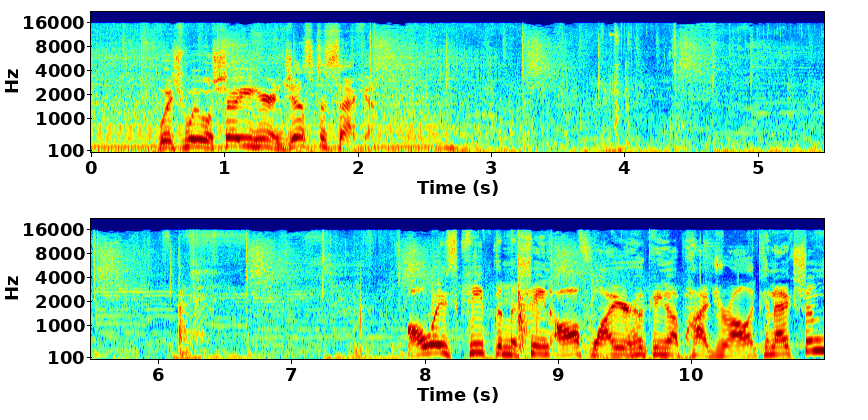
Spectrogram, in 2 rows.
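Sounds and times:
engine winding down: 0:00.0 - 0:05.2
sharp knocks: 0:06.1 - 0:06.6.

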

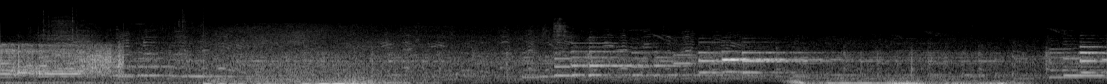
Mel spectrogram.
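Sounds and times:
voices: 0:00.0 - 0:10.9
plucked string melody: 0:05.2 - 0:11.0
low engine rumble: 0:07.9 - 0:10.5.

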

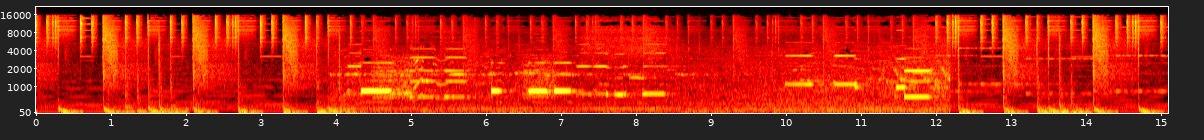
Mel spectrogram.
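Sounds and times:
tinny amusement ride music: 0:03.8 - 0:15.0.

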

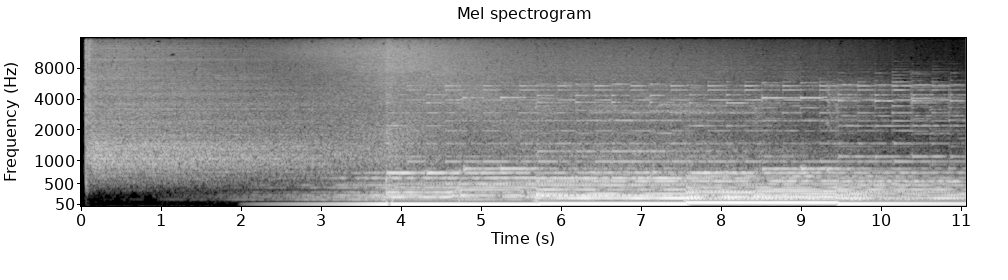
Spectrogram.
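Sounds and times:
hissing whoosh: 0:00.0 - 0:07.8
deep bass swell: 0:02.6 - 0:11.0.

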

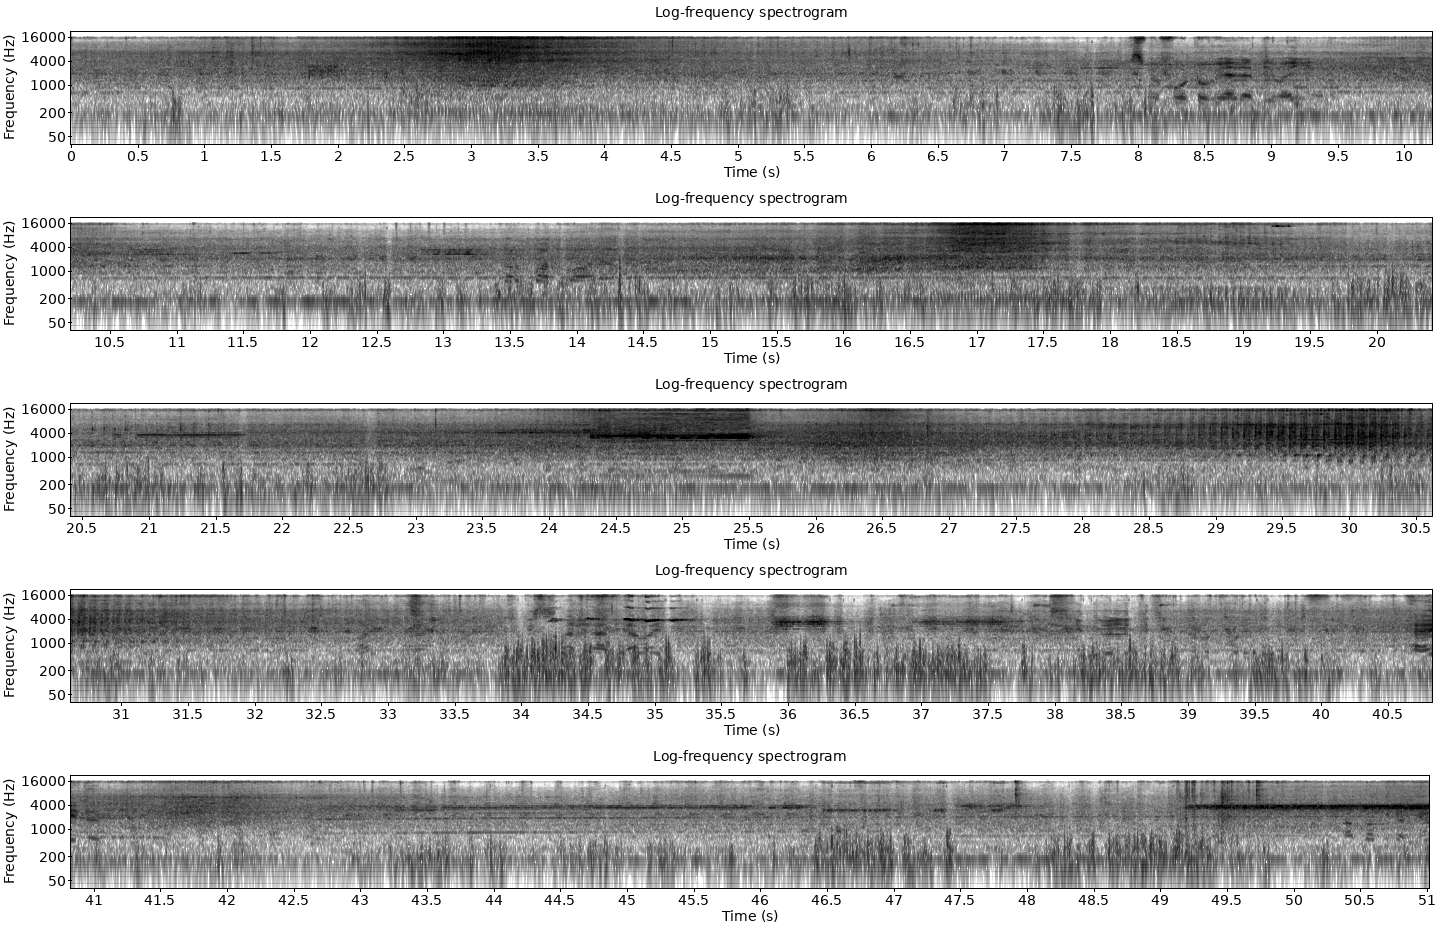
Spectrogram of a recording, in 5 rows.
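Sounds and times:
vehicle engine and road noise: 0:00.0 - 0:51.0.

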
